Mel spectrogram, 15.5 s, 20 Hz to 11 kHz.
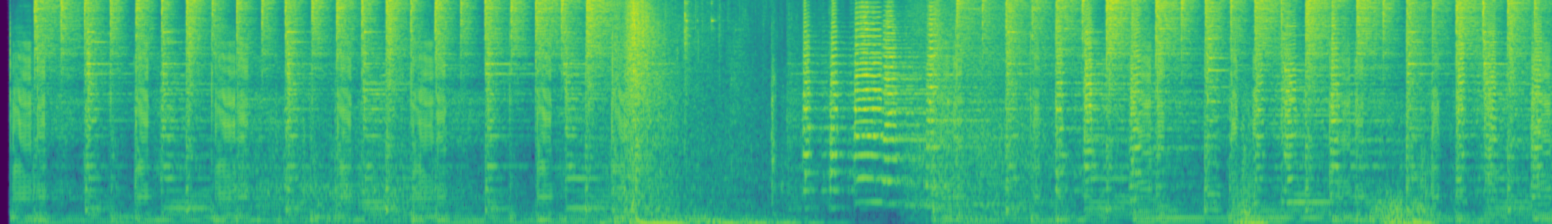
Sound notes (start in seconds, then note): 0.2 upbeat jazzy music; 2.6 subway clickety-clacks; 8.0 upbeat jazzy music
